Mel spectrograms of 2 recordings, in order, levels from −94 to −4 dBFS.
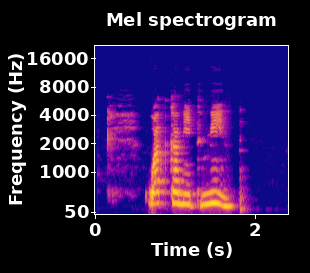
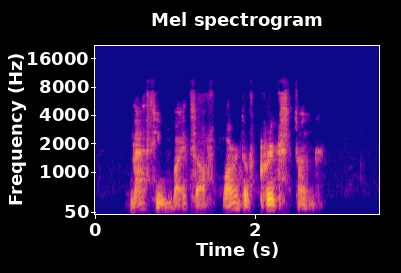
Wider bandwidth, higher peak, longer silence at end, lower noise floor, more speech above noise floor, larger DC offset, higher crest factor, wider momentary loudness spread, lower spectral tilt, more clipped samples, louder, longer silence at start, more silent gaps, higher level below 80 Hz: second, 6.4 kHz vs 7.8 kHz; about the same, -2 dBFS vs -4 dBFS; about the same, 0.6 s vs 0.7 s; second, -44 dBFS vs -77 dBFS; second, 28 dB vs 52 dB; neither; about the same, 18 dB vs 22 dB; first, 22 LU vs 14 LU; first, -7 dB/octave vs -4.5 dB/octave; neither; first, -17 LUFS vs -25 LUFS; second, 0.15 s vs 0.45 s; neither; first, -66 dBFS vs -78 dBFS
